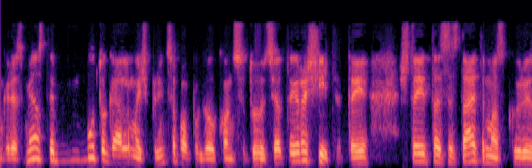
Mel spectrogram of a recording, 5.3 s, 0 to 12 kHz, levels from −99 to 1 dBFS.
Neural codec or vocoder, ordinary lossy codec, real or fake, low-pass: none; Opus, 64 kbps; real; 7.2 kHz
